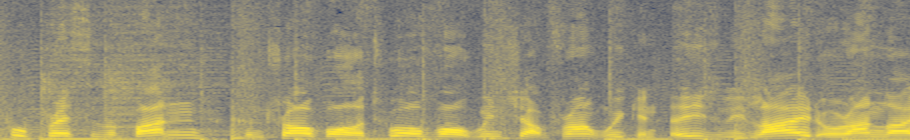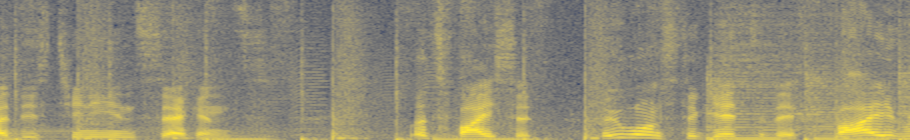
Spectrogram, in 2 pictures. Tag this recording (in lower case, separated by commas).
speech, music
